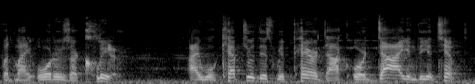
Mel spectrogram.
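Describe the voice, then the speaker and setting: A man's voice: mid-range voice, moderate pace, a little hiss or hum, natural voice. A man playing a dutiful young Klingon captain in a video game, speaking formally, firmly and with restraint. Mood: resolute. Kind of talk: video game cutscene acting.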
